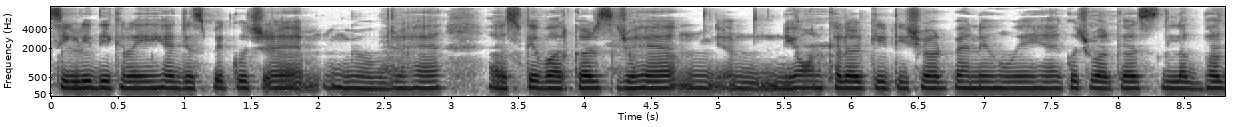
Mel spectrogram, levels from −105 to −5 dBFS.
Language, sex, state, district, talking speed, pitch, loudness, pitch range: Hindi, female, Uttarakhand, Tehri Garhwal, 185 wpm, 180 Hz, -15 LUFS, 180-185 Hz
